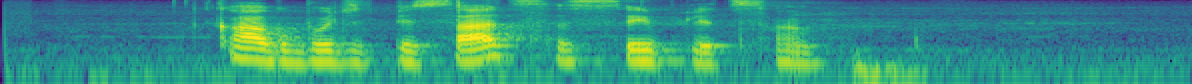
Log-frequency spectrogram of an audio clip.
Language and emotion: Russian, neutral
